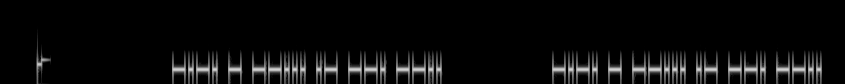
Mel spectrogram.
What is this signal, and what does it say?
Morse code, heard as a keyed tone, about 30 wpm, 700 Hz. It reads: CT7AGZ CT7AGZ
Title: Call Signs Repeated 2x - 30wpm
